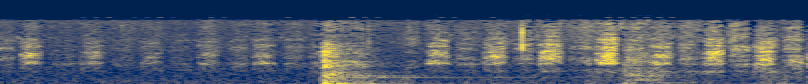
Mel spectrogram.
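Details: Rako, a trained Pit Bull, panting fast at nearly four breaths a second; a sudden loud thump midway, then the rapid breathy rhythm carries on.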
